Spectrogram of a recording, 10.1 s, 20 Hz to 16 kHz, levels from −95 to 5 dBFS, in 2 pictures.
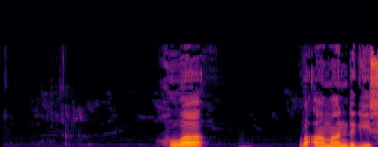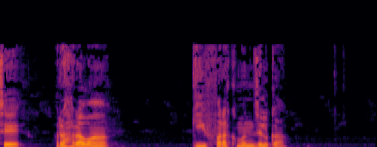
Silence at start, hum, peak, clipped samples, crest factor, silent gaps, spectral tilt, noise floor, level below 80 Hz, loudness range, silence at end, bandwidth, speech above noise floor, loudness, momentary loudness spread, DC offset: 2.2 s; none; -6 dBFS; under 0.1%; 22 dB; none; -5.5 dB/octave; -80 dBFS; -58 dBFS; 7 LU; 1.2 s; 11.5 kHz; 56 dB; -25 LUFS; 14 LU; under 0.1%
